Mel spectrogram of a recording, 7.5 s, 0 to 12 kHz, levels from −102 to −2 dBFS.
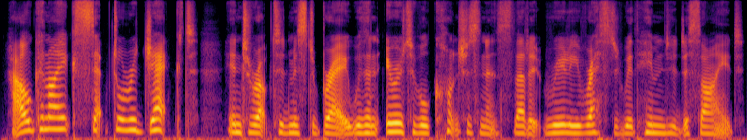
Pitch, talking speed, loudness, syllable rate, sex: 195 Hz, 170 wpm, -21 LUFS, 5.1 syllables/s, female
